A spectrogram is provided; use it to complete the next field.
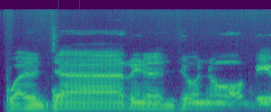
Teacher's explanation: junubi jangan panjangkan Dia pendek saja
